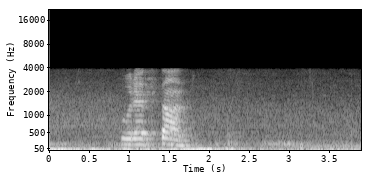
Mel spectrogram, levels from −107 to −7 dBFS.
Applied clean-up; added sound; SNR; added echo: none; Cricket / Motor vehicle (road); -3 dB; reverberation time 0.5 s.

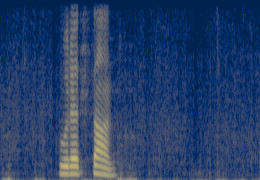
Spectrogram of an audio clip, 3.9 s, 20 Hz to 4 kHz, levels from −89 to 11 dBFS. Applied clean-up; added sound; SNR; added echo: neural separator model SepFormer WHAMR!.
